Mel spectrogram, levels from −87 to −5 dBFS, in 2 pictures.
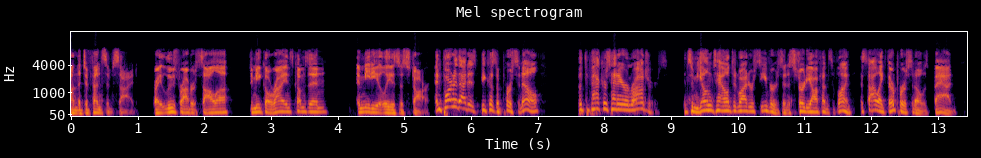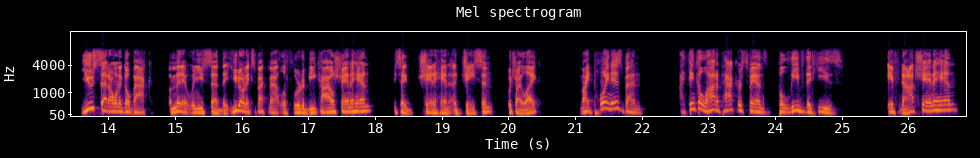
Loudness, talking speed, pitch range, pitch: -29 LUFS, 210 wpm, 110-160 Hz, 130 Hz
